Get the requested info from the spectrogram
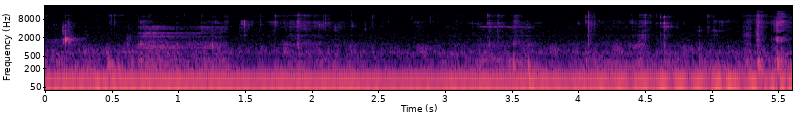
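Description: Faint chewing with scattered small mouth clicks: a person eating a bite of barbecue-sauced meat patty.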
